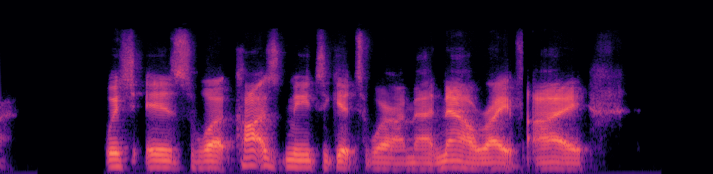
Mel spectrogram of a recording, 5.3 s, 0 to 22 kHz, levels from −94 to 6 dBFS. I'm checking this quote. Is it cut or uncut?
cut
